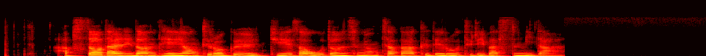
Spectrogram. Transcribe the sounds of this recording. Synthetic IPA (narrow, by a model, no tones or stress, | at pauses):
ap̚s͈ʌtaʎːidʌnte̞ɦjʌŋtʰɯɾʌɡɯɭtɥie̞s̬ʰʌodʌnsʰuŋjoŋt͡ɕʰaɡakɯde̞ɾotɯɾibas͈ɯmɲida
